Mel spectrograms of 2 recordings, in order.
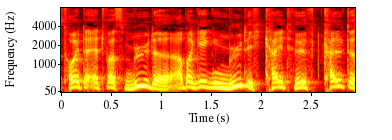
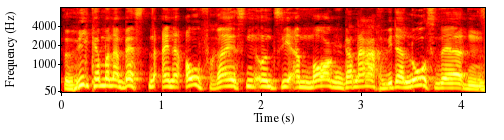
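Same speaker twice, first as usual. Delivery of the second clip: macho viewer; 5 semitones higher than usual. Acted. A viewer asking about pickups in a higher cocky put-on voice. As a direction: ask it like a cocky guy.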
